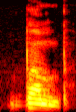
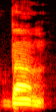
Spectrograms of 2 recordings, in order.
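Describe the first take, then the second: First: The final b is sounded. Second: The final b is silent. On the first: The speaker calls it wrong. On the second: The speaker calls it right. "the last B is silent"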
